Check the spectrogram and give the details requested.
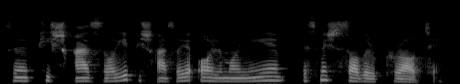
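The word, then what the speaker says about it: Sauerkraut: پیش غذای آلمانیه اسمش سابرکراته البته آلمانیا به زابکرات به تلفظ خودشون میگن میگن میگن کلمه‌های خورد شدمونو می‌ریزیم داخل کاسه و یه مقدار نمک روش می‌پاچیم.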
